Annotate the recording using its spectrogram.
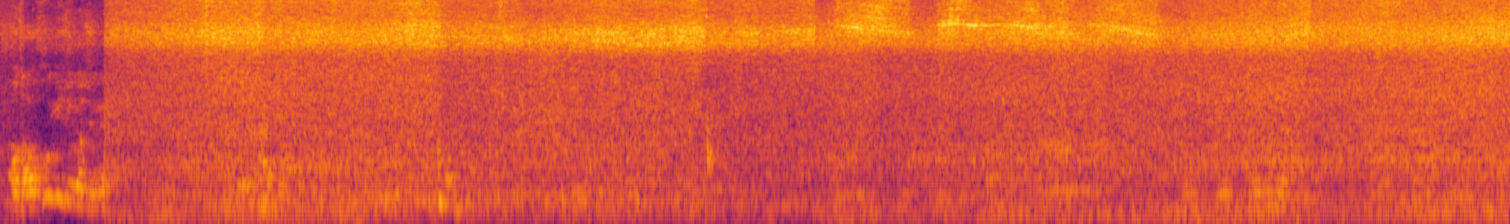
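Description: Traffic hisses by on a wet street outdoors.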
